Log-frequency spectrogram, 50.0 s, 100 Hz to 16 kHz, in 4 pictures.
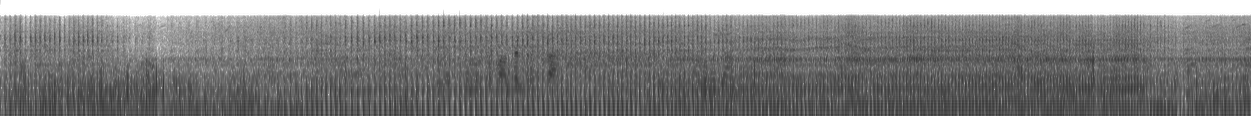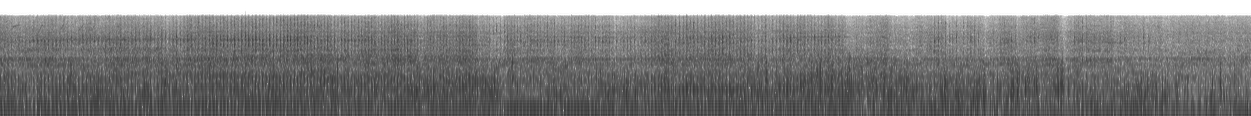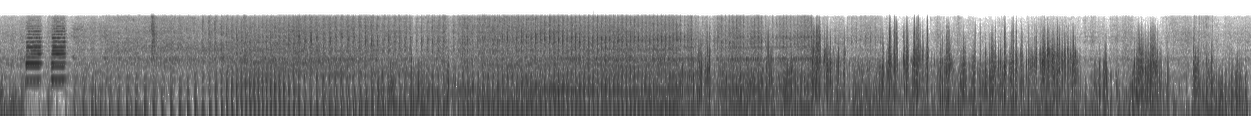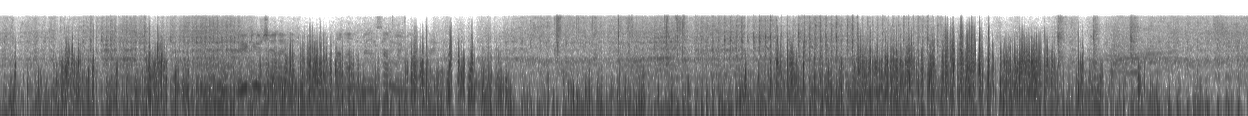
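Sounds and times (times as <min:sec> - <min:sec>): motorcycle engine running: 0:00.0 - 0:50.0
wind buffeting microphone: 0:00.0 - 0:50.0
motorcycle horn: 0:25.2 - 0:25.9.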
